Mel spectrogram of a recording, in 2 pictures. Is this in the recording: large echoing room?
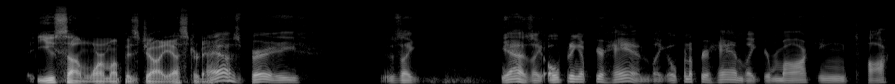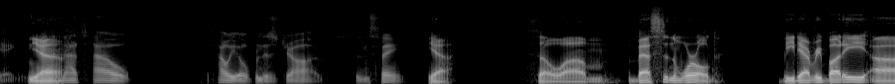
no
